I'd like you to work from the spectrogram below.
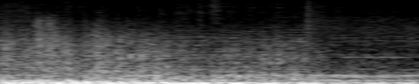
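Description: Tabletop-game explosion that sends a huge jet of fire into a room after a figure falls through blast walls, heard as a loud, sustained low rumbling roar with no distinct onset, dense and close.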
